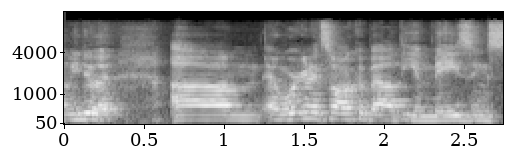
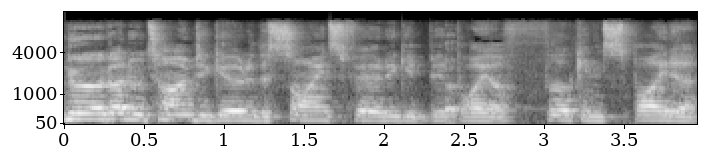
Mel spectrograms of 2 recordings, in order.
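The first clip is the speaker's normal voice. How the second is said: put-on voice, almost Australian accent. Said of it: "Almost Australian".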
